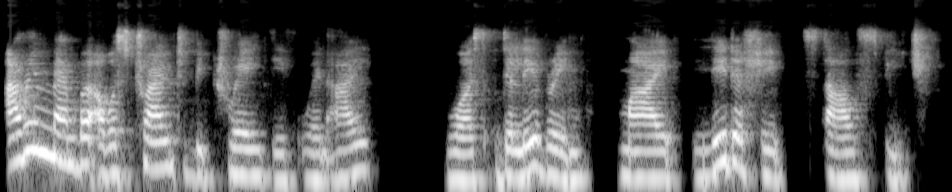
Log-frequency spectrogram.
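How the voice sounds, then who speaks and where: A woman with a Singaporean English accent delivering a prepared club speech over a video call, in a deliberate, emphatic manner. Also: fairly low pitch, animated, dull audio. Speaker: club member giving a speech.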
